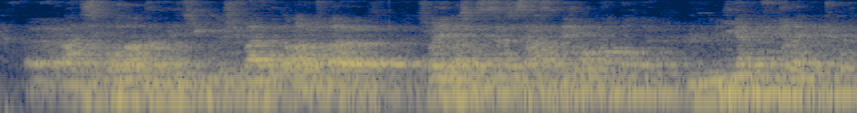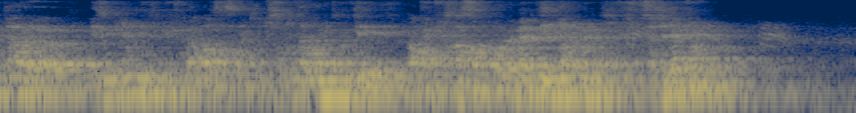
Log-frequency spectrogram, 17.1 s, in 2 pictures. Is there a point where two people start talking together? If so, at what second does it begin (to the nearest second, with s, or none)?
none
